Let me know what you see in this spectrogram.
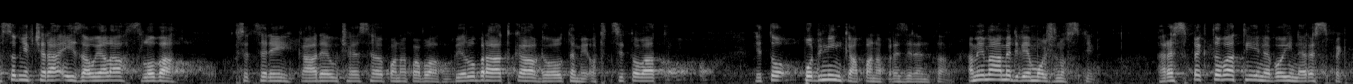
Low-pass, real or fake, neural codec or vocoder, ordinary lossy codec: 7.2 kHz; fake; codec, 16 kHz, 4.8 kbps, FACodec; Opus, 32 kbps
